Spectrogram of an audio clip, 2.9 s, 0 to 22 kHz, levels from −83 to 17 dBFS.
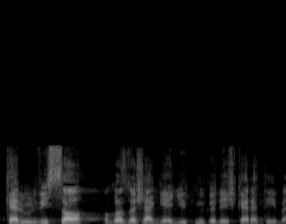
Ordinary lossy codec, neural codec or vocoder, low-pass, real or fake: none; none; none; real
